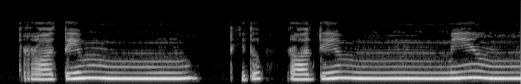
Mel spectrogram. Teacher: Tain bertemu dengan mim yaitu hukum bacaannya adalah itu Gom Bighunnah tanwin dimasukkan ke dalam huruf mim disertai dengan dengung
